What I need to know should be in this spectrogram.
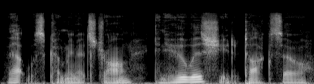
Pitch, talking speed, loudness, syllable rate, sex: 85 Hz, 230 wpm, -18 LUFS, 4.7 syllables/s, male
